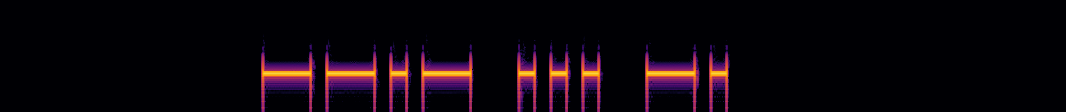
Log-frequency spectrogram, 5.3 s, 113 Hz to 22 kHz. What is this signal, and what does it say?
Morse code, heard as a keyed tone, about 15 wpm, 700 Hz. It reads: QSN
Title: Q-Codes with Spoken Meaning - 15wpm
